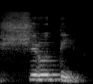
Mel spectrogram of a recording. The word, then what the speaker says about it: श्रुति: मती श्रुति सम ना दिस ती इ रस्व श्रुति एंड श्र इज अ पिकर साउंड श्रुति श्रुति सस्तु वैभवा मन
